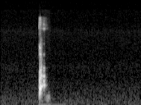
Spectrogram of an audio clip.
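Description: One short vocal sound, a clipped voice-like blip well under a fifth of a second long, about two-thirds of a second in. Otherwise the call audio is dead silent.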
